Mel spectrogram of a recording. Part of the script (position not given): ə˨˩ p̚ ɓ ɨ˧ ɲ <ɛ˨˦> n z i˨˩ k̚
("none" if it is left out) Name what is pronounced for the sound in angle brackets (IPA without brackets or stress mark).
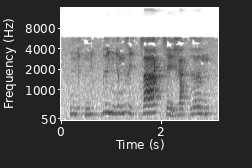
ə˨˦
